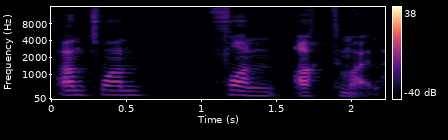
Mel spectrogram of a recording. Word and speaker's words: Antoine van Agtmael: Those of you who are tuning into this episode of FO Podcasts should know that my guest is Antoine von Agtmael.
